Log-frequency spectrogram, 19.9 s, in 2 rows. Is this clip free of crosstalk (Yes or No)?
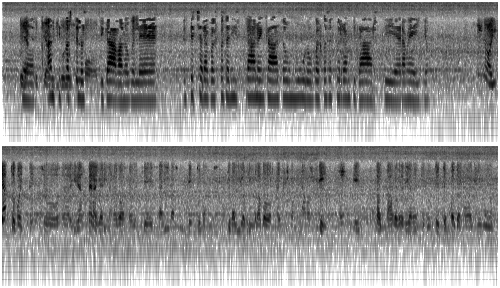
No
